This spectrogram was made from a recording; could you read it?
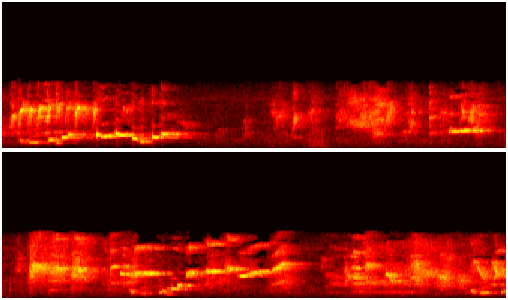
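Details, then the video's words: Straw-headed bulbul, ngeropel style song: an opening run of rich, descending warbled notes, followed by higher, scratchy chattering phrases and further short, bubbling warbles near the end. "Kicau Burung Cucak Rowo Gacor"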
